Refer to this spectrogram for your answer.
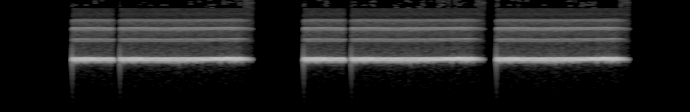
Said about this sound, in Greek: Σφύριγμα.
